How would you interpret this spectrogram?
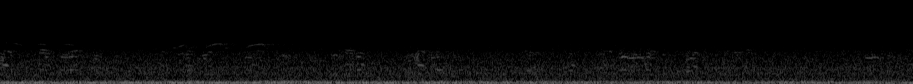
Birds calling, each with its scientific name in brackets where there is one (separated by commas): Canada Goose (Branta canadensis), Tufted Titmouse (Baeolophus bicolor)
